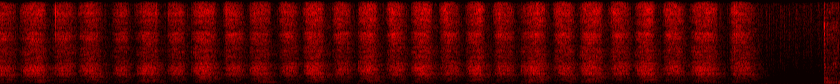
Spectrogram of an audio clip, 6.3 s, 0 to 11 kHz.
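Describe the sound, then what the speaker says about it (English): Wood sanded by hand with 60 grit sandpaper taped to a plywood block while building a thinline Telecaster guitar, a fast steady rhythm of raspy back-and-forth strokes, close and alone, stopping near the end. "It's just literally a piece of plywood with some 60 grit sandpaper taped to it."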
